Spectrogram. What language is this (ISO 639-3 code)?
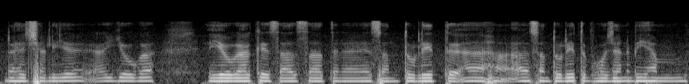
mai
